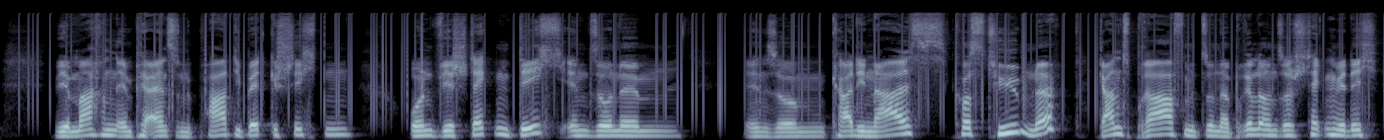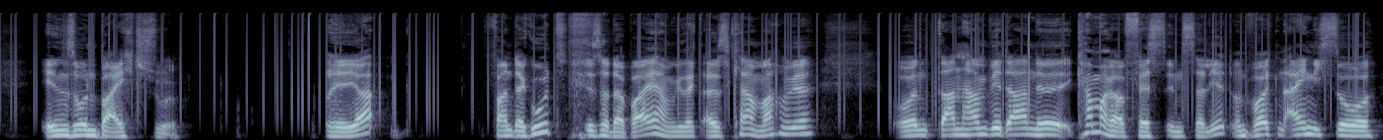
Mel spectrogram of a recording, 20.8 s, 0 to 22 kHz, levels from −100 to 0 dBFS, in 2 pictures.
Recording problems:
crackle, like an old record; faint; 20 dB below the speech

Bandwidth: 14.5 kHz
